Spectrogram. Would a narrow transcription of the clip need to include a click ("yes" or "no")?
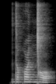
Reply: yes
